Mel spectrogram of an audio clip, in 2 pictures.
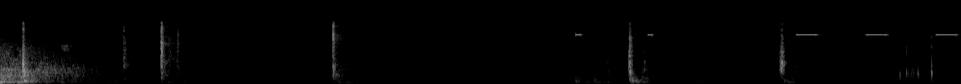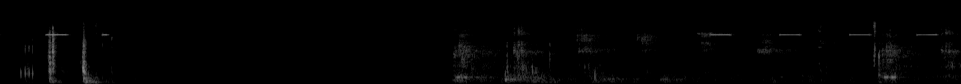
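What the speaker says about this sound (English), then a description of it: "this is the beeping sound that earlier I was trying to get" Short electronic beeps from a Navistar truck engine diagnostic session repeat at intervals among clicks and clunks, with long quiet gaps, then a denser run of beeps and tapping near the end.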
